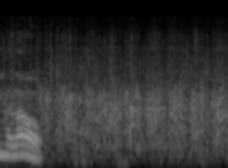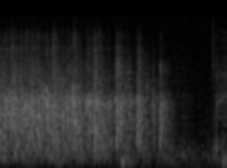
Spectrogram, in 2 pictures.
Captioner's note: applause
